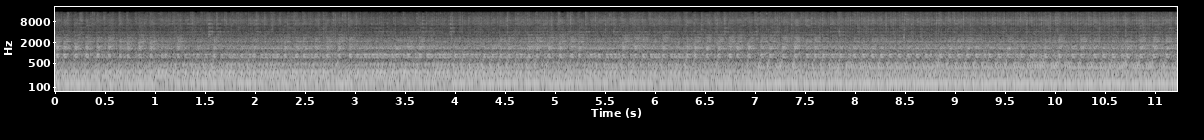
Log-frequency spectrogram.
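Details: Wave Raider watercraft two-stroke running on a hot day after adding gas and Seafoam treatment, cooling water flowing despite a suspected blockage: steady, buzzy drone holding even, no stumbles or surging; running properly again.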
